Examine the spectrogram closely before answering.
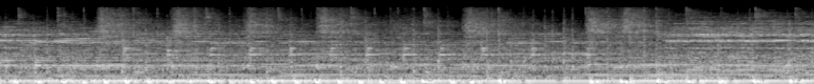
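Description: Live pop band playing an instrumental passage without vocals: a drum kit keeps a busy, steady beat over bass, keyboards and acoustic guitar.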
